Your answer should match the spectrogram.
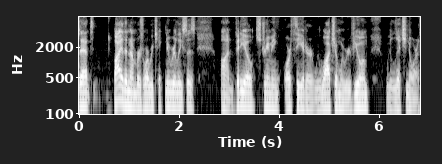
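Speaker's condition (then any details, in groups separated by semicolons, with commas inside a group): No condition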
